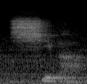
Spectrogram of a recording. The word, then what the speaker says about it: 시바: 이때 물어보겠을 때에 이때 사울의 종이었던 시바, 발음 잘 하셔야 돼요. 잘못 되게 말씀하시면 욕이 됩니다.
